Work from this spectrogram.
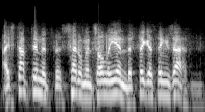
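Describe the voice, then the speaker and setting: A man's voice: on the high side, animated, a little fast, natural voice. A man playing a weary, haunted shipwrecked sailor, telling his ordeal sombrely in a 1940s radio drama. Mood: weary, grim. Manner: sombre first-person storytelling. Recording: dull, muffled 1940s radio recording.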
